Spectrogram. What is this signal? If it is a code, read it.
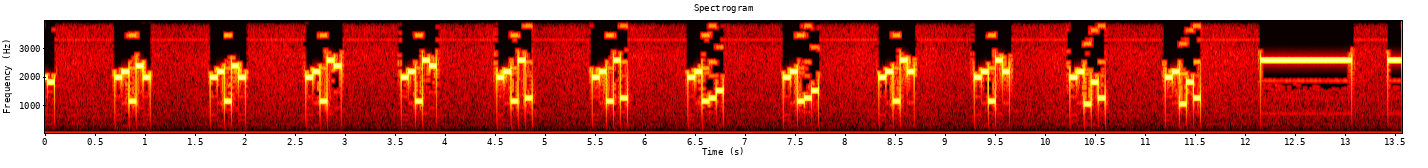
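Five-tone selective call (ZVEI), heard as quick runs of five tones, tones of about 70 ms. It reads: 89208 89208 89220 89220 89223 89223 89235 89235 89229 89229 89173 89173
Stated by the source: ZVEI five-tone call received by SDR.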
